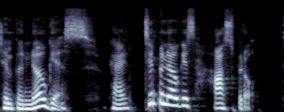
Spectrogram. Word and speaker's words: Timpanogos: I'm told actually it's pronounced Timpanogos, okay?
